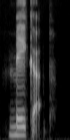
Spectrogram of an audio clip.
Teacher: And critically, the stress is on the first syllable.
